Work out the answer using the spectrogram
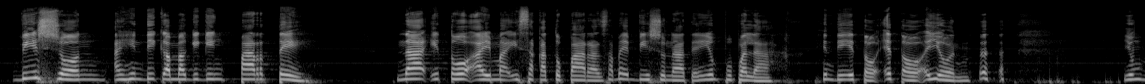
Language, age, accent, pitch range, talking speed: English, 20-39, Filipino, 195-245 Hz, 110 wpm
